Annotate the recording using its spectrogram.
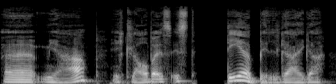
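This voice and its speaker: A man voicing a calm, matter-of-fact young man in a story read for language learners. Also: lowish voice, slow pace, slightly rough, no echo, studio quality, heavily acted.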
